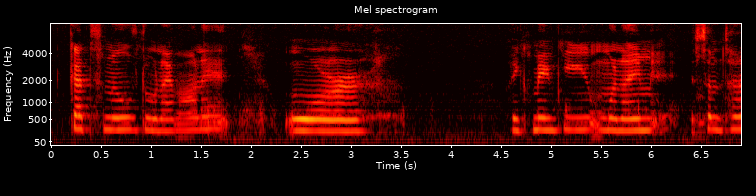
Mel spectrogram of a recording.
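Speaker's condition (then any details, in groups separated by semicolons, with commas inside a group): Cerebral palsy; brain not developed properly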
